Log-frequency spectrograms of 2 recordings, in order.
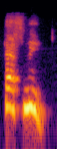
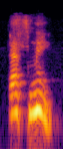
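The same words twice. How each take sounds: First: That's me, said brighter and louder with pitch up; proud hyped-up That's me; louder, higher excited. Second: Said in the usual way. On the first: Shown as a demonstration. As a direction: punch it up proudly, owning it. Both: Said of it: "That's how I talk".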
